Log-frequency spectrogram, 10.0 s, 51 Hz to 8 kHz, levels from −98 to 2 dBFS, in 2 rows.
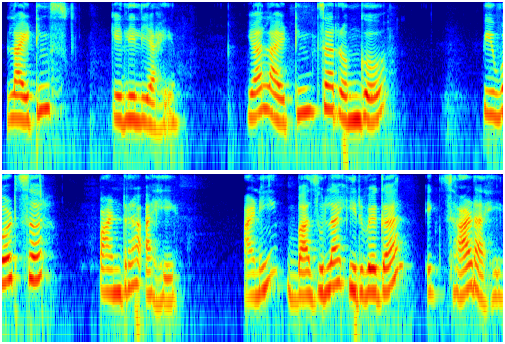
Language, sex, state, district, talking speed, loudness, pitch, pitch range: Marathi, female, Maharashtra, Aurangabad, 90 wpm, -17 LUFS, 235 Hz, 215-285 Hz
